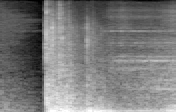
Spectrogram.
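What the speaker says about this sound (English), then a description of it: "I heard the creaking of a door and a hard thud as it shut." A door shutting with a sudden hard thud that breaks near silence, followed by a lingering low rumble and a faint tail; no creak is clearly audible.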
